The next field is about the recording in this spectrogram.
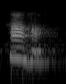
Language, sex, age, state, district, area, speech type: Odia, female, 45-60, Odisha, Sambalpur, rural, conversation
